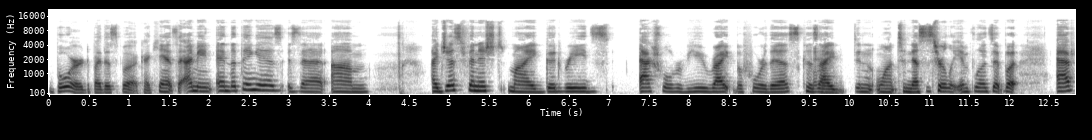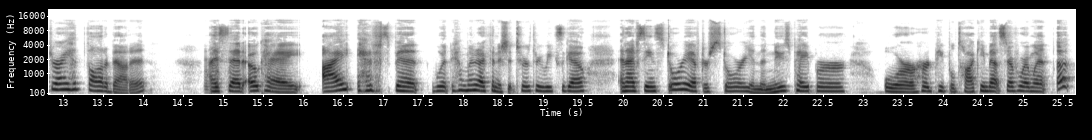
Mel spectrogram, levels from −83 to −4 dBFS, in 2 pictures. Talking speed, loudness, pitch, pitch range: 180 wpm, -19 LUFS, 190 Hz, 165-210 Hz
